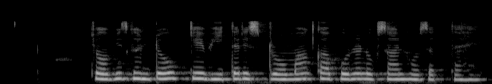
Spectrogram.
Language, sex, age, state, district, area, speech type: Hindi, female, 18-30, Madhya Pradesh, Ujjain, urban, read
